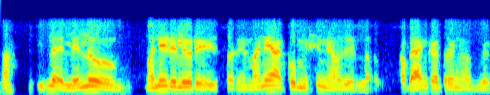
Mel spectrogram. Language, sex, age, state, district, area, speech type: Kannada, male, 60+, Karnataka, Davanagere, rural, conversation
